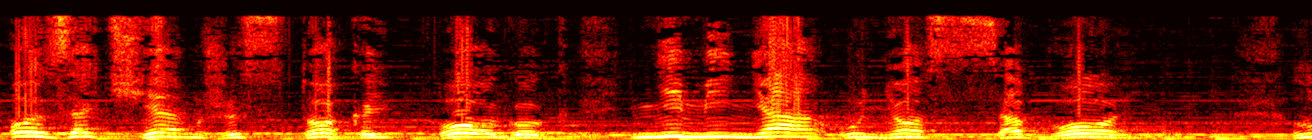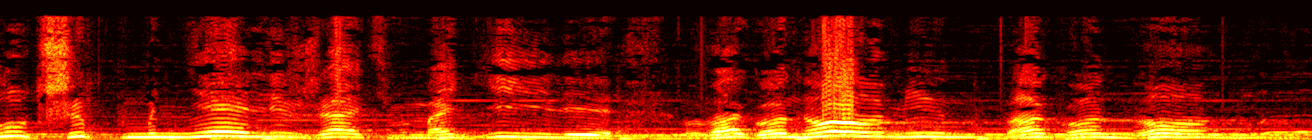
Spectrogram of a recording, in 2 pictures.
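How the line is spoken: Wailing, sobbing. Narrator (Russian): Долго с криками рыдала, долго плакала Ноконис

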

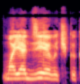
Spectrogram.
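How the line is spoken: Shouting. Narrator (Russian): кричала она, как будто не видела Шарлин еще с Лэмсона

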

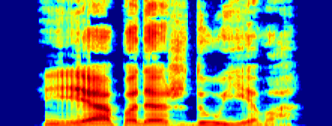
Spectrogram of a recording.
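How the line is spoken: Dangerous growl. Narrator (Russian): прорычал опасным тоном

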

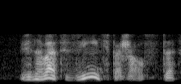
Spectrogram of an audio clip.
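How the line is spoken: Muttered apology. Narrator (Russian): пробормотал Франк

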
